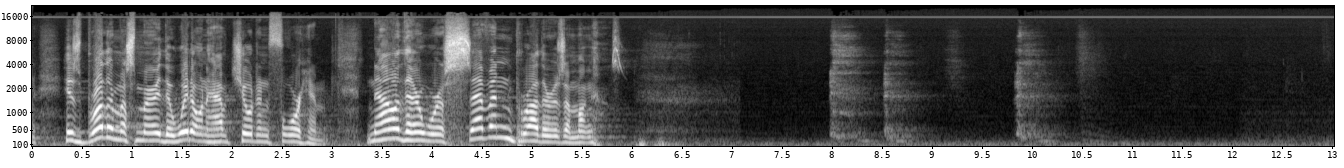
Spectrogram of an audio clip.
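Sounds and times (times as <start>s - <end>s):
speech: 0.0s - 6.0s
person coughing: 8.0s - 10.8s.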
